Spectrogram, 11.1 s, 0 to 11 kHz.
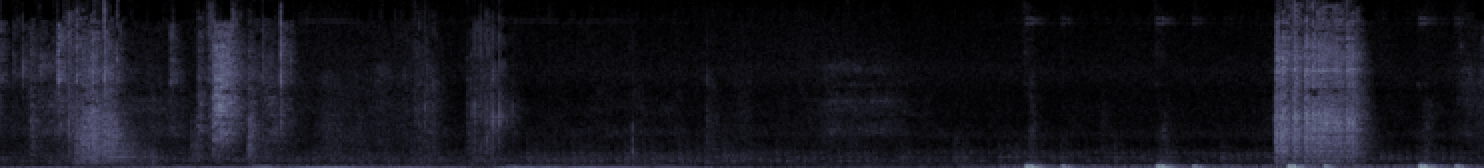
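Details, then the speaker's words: Clinic heart check of an adult male patient by stethoscope: some stethoscope rubbing, then steady paired lub-dub heart sounds near 60 beats a minute; S1 and S2 judged normal, valves closing normally, patient healthy; normal heart sounds. "so mhm so as I can hear the S1 sound love of the r AV volum the close normal that's a du sound S2 so SV sound it close normally too so all it you look perfect healthy"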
